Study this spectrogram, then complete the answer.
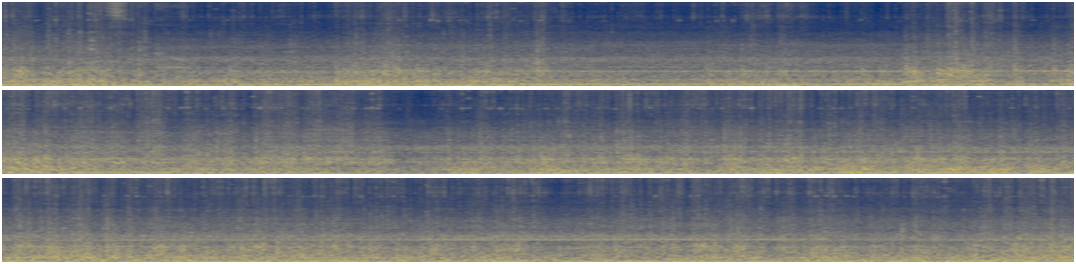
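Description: A vehicle body rattles and bumps over a rough track.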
